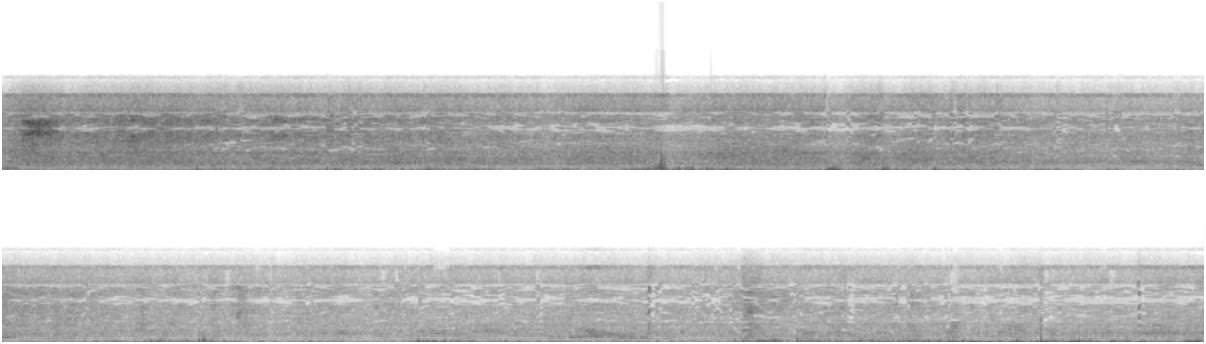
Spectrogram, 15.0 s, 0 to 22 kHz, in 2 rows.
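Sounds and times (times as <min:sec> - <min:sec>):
outdoor street noise hiss: 0:00.0 - 0:15.0
wind buffeting microphone: 0:00.0 - 0:15.0.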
